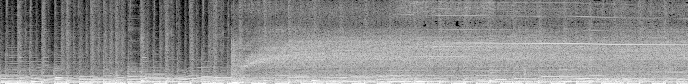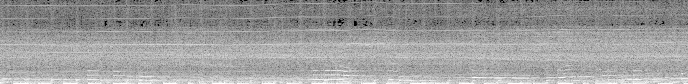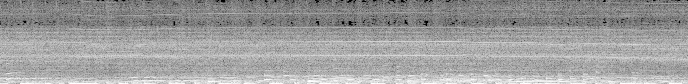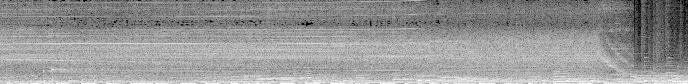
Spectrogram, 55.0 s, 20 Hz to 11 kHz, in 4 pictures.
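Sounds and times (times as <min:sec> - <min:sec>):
table saw cutting wood: 0:00.0 - 0:54.3
background music with steady beat: 0:00.0 - 0:55.0.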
